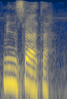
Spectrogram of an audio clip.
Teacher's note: بإبدال الهمزة ألفا مما قبله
